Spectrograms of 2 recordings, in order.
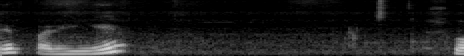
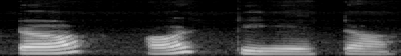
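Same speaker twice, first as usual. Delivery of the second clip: slow sounding out; slower than usual. Shown as a demonstration. Teacher sounding out the letter slowly for students. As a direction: slowly spell out ट, टी ए, टा. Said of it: "sound आएगी".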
